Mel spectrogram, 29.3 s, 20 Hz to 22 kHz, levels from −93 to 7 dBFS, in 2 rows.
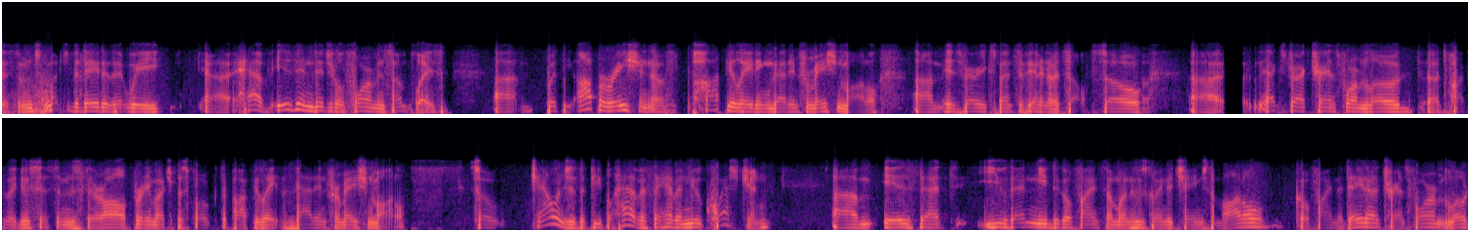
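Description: At 11.27 s the first short stall from a late packet appears. A packet missed its slot and the jitter buffer ran dry. The receiver held the last sound for 27 ms until the data came. It then resumed at the same point. Two more follow. At 11.42 s the hold lasts 44 ms. At 12.09 s it lasts 27 ms. Each one sounds like a brief smear, with a faint buzz or dip. Nothing is lost. The delay simply grows each time.

From 12.21 to 12.43 s the audio freezes, as on a call. The sound hangs, fades out, and then 170 ms of near silence follows. The whole gap is 196 ms. The cause is likely packets held up in transit, which left the jitter buffer empty. When they arrive, playback picks up where it stopped. The result is an inserted pause, not a cut.

From 14.77 to 16.53 s a jitter buffer speed-up follows. The buffer held more audio than it aims for, so the receiver trims it. It cuts out many tiny slices, each a pitch period or so long. 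In total it drops about a fifth of a second. The audio runs at 112% speed, but the pitch stays the same. This stretch sounds hurried.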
